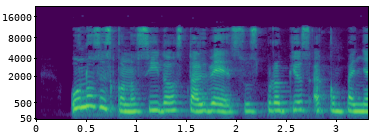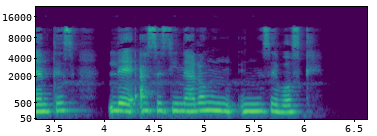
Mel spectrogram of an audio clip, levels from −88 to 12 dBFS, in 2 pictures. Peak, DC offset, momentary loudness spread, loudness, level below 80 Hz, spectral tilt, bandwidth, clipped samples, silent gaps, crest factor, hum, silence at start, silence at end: -2 dBFS; under 0.1%; 8 LU; -17 LUFS; -66 dBFS; -4 dB/octave; 12 kHz; under 0.1%; none; 14 dB; none; 0.35 s; 0.6 s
